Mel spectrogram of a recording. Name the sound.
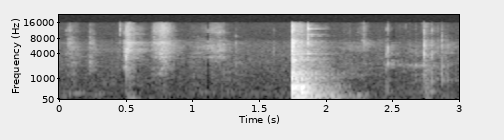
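scissors cutting thread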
